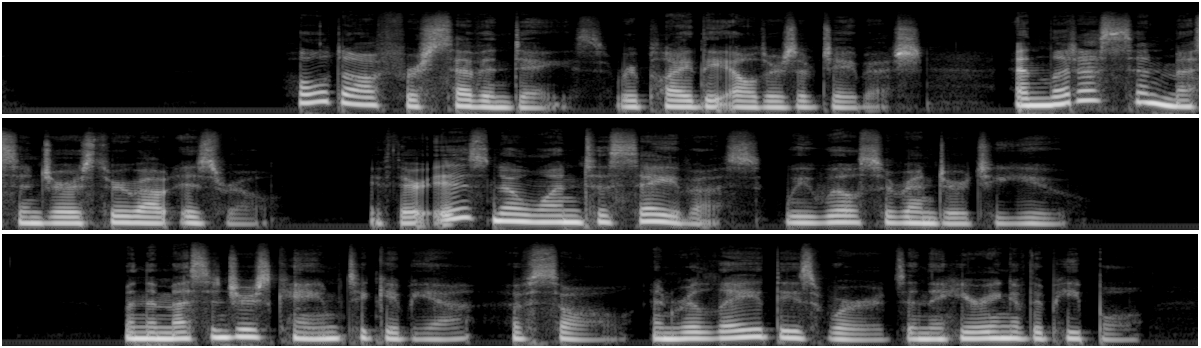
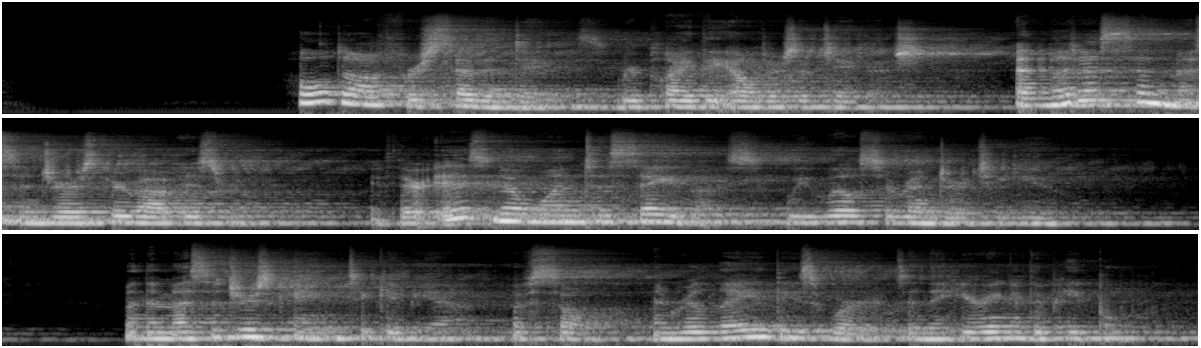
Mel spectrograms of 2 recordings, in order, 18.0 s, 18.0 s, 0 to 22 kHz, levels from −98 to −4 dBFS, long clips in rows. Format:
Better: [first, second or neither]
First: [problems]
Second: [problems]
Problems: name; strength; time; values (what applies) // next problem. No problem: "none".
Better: first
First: none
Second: room echo; noticeable; dies away in 2 s // off-mic speech; far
